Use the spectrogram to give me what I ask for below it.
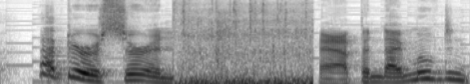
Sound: fire crackling

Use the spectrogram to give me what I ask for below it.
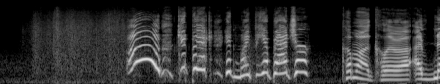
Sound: rustling; shouts

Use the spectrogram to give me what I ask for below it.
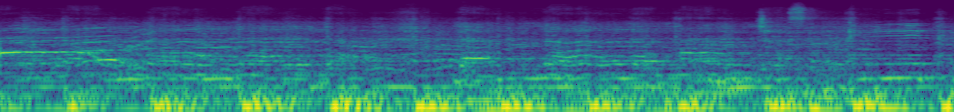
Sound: audience laughs and screams

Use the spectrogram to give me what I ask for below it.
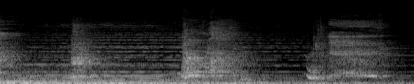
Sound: choking

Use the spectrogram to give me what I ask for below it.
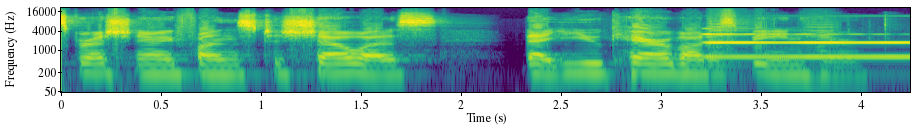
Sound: timer dings

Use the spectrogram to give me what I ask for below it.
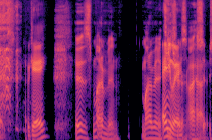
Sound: laughs

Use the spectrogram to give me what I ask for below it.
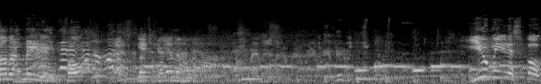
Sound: overlapping chatter

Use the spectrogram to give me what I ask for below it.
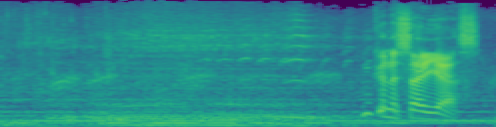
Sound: growls

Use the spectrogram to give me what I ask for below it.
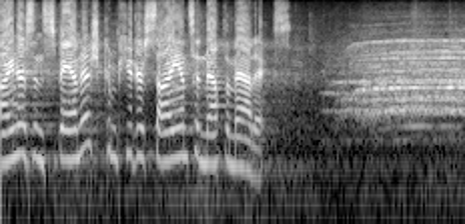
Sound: cheers

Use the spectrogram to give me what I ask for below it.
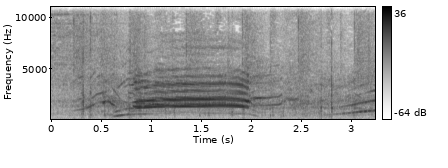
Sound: hollering

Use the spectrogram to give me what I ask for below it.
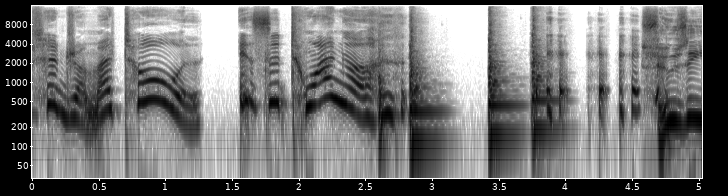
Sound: giggling

